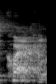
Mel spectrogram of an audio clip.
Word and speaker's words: Quek: It's Quek, like a duck sound, Quek.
